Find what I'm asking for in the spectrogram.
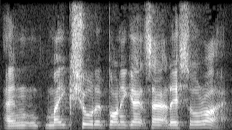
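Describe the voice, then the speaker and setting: A man plays a gruff, ageing troll who works as an underworld fixer in a tabletop game. He is British, blunt and foul-mouthed, and speaks like someone bitter and tired of living in the gutter. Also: fairly high pitch, level tone, fairly quick, a little hiss or hum, pitched above the performer's own voice, lightly acted. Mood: wary, irritated. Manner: blunt, sweary, world-weary.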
